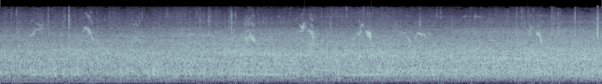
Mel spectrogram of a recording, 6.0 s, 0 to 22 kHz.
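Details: Sparrows gathering at food at a shrine, recorded 28 February 2017; many short high chirps scattered irregularly throughout over a steady background hiss.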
